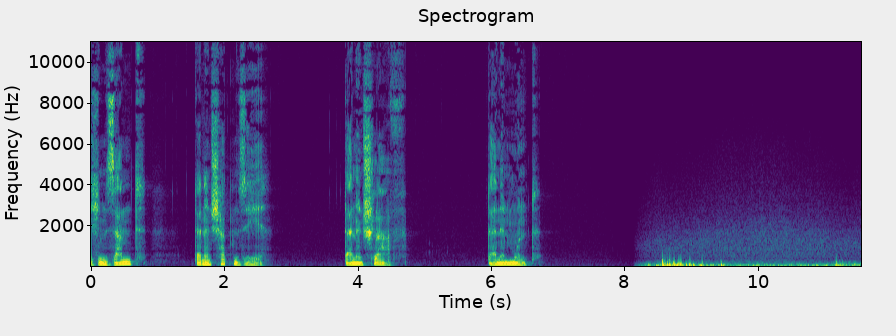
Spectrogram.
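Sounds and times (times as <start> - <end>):
speech: 0.0 - 0.9, 1.6 - 2.7, 3.8 - 4.8, 6.0 - 6.8
heavy low wind gusts buffeting the microphone: 8.2 - 11.5.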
